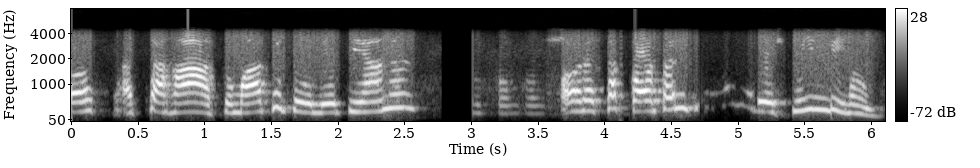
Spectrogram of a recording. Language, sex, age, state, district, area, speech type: Urdu, female, 60+, Uttar Pradesh, Rampur, urban, conversation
